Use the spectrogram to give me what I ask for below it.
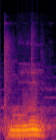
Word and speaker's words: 你: This one is 呢, this one is 以. 呢, 以, 你. Okay? Yeah. 你. 你.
